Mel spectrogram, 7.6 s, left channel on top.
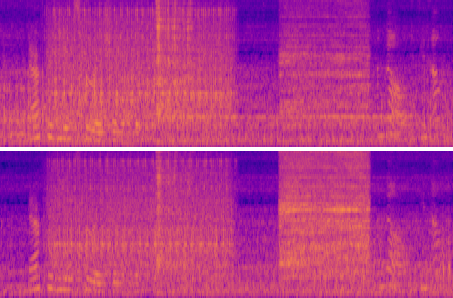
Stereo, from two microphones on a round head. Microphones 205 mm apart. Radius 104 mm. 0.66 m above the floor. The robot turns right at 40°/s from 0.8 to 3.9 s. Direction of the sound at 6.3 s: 30° left (ahead or behind).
